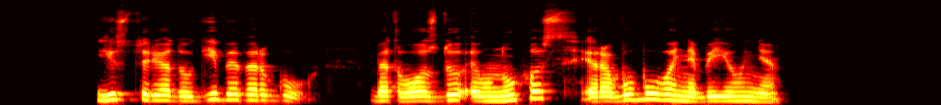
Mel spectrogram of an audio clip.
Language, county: Lithuanian, Kaunas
